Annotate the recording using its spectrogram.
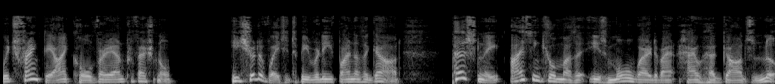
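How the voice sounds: Quiet background, natural reading voice in front of it.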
